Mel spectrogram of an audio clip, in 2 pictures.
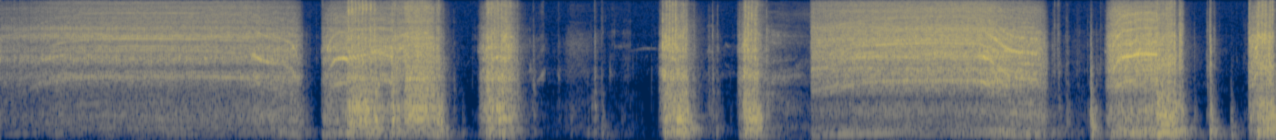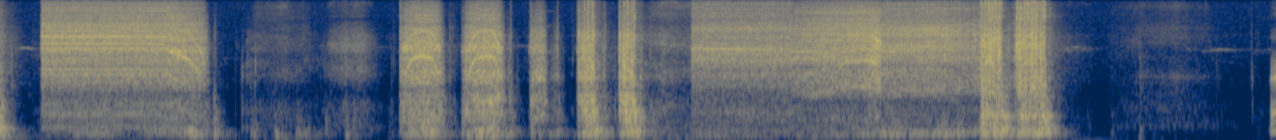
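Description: A power drill drives screws into a wooden feed bunk frame built with barrel halves, in repeated bursts of whirring, each a second or two long, separated by short silences, loud and close.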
